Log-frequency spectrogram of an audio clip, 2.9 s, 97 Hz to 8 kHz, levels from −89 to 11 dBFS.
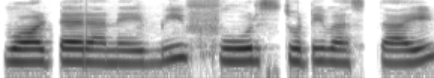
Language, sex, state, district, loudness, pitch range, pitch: Telugu, female, Telangana, Karimnagar, -16 LUFS, 240-260 Hz, 255 Hz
